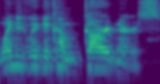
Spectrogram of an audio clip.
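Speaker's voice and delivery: fed-up, thoroughly frustrated voice. Voicing a character swinging a sword at a bush, in a very frustrated voice. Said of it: "in a very sort of frustrated voice".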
